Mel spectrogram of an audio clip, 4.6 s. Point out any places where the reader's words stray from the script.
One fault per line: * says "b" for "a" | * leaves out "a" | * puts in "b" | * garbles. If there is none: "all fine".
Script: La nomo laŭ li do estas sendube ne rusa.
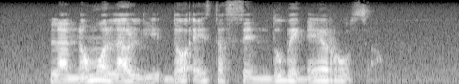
all fine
